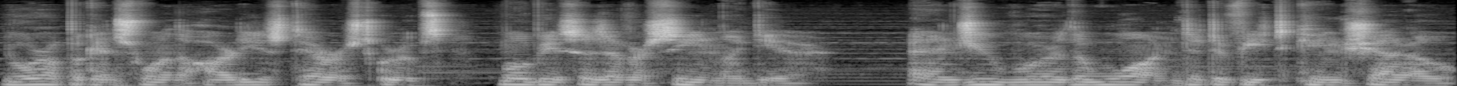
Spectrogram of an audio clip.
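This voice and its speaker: Faint music plays in the background while a man does a put-on character voice. He keeps a medium pitch and a moderate pace. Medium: audio drama. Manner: calm, paternal.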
